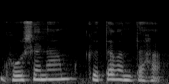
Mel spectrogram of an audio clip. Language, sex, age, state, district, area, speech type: Sanskrit, female, 60+, Karnataka, Dakshina Kannada, urban, spontaneous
